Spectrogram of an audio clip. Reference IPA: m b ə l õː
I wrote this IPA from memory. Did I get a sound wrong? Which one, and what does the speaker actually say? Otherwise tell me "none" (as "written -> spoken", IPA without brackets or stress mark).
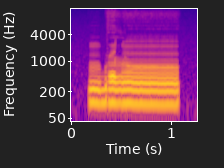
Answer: none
